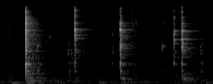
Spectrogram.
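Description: A metal spoon stirring water in a ceramic toilet bowl, clinking sharply against the bowl four times, about two clinks a second.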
